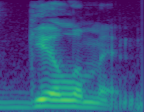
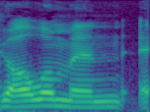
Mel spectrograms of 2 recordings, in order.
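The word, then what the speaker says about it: Guilliman: Everyone I know says Gilliman. Mm-hmm. They make the U is silent, no, the I is silent. It's Gulliman, and it's Roboot.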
